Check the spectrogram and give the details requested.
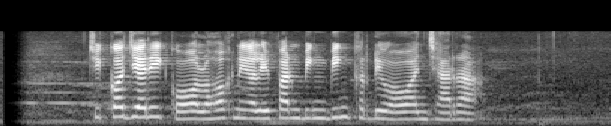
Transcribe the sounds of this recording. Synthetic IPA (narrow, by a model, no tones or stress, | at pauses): t͡ʃikɔd͡ʒɛɾikɔlɔɦɔk̚nialifanbiŋbiŋkɨrdiwawaɲt͡ʃaɾa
